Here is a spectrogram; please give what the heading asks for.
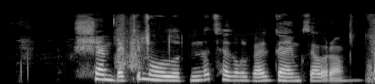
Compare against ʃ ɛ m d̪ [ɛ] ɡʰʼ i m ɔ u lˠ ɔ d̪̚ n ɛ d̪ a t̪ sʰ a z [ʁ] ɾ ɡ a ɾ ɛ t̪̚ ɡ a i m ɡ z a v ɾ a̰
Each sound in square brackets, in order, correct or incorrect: correct, correct

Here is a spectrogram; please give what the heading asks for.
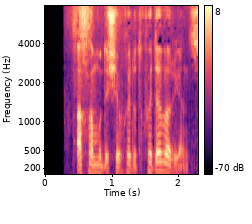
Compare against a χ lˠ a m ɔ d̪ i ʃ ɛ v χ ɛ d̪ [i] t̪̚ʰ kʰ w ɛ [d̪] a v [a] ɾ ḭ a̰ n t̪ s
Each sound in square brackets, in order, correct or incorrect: incorrect: a, correct, correct

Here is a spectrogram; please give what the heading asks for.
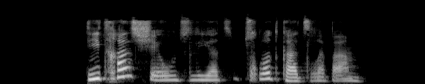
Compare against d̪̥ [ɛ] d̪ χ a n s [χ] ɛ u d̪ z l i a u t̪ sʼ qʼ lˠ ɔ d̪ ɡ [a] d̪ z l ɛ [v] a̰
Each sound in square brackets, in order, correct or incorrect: incorrect: i, incorrect: ʃ, correct, incorrect: b

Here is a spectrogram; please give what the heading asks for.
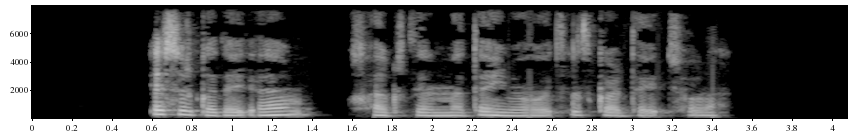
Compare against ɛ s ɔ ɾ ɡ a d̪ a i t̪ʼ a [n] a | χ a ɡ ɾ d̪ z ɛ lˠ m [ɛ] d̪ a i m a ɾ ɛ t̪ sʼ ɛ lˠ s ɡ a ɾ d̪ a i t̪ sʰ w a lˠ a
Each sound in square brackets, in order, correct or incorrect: correct, incorrect: a

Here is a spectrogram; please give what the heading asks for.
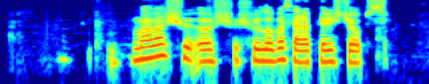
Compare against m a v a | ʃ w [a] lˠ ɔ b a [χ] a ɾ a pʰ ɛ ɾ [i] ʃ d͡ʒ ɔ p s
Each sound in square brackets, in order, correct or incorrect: incorrect: i, incorrect: s, correct

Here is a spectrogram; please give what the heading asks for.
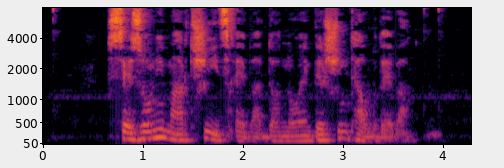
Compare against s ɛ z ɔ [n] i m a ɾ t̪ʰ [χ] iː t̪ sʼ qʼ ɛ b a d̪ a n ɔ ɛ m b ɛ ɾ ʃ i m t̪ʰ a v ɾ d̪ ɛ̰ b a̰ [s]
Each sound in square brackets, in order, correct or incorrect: correct, incorrect: ʃ, incorrect: none

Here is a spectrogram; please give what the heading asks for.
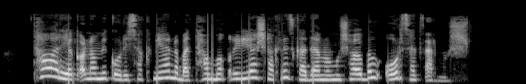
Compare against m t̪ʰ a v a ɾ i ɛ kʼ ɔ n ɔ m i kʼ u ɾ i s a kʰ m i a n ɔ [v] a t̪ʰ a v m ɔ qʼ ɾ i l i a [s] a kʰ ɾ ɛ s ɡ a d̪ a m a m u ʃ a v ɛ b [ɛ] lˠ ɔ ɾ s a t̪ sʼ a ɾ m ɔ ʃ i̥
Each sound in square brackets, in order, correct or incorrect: incorrect: b, incorrect: ʃ, correct

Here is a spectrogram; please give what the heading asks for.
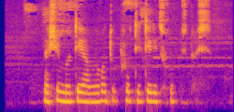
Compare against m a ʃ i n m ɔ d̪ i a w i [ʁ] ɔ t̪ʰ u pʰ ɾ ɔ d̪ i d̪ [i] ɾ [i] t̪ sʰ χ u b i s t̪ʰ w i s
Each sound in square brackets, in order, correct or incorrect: correct, correct, correct

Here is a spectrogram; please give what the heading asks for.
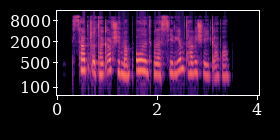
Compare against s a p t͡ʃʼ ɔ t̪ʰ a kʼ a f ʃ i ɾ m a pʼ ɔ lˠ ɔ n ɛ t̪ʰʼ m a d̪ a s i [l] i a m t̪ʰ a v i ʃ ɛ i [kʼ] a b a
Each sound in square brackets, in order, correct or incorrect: incorrect: ɾ, correct

